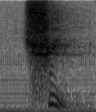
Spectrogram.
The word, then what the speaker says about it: Twi: Though many Ghanaians speak English, the native language in the Ashanti region is the Tree language. It's pronounced T-R-W-E-E, and in a way that I probably can't do it exactly perfect, but it's spelled T-W-I. Tree, tree.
